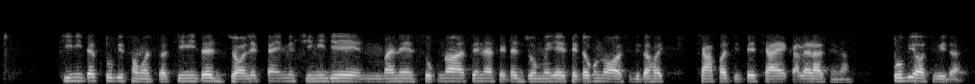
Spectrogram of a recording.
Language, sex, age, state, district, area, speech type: Bengali, male, 30-45, West Bengal, Purba Bardhaman, urban, conversation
